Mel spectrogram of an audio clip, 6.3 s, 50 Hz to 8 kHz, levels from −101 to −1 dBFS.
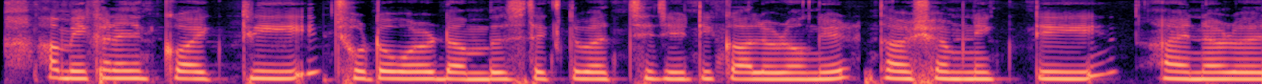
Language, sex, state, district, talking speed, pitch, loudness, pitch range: Bengali, female, West Bengal, Jalpaiguri, 150 wpm, 245 Hz, -21 LUFS, 235-260 Hz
